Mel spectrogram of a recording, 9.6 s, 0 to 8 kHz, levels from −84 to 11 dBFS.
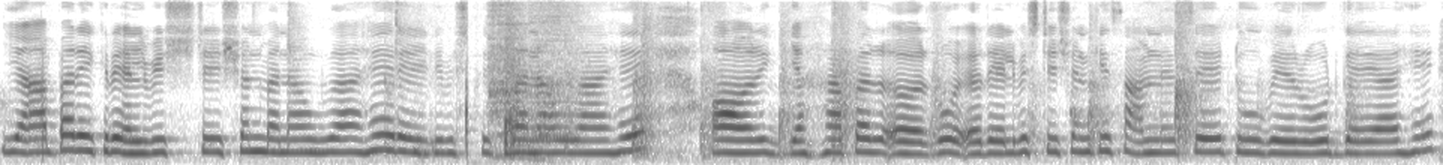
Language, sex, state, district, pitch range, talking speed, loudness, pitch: Hindi, female, Chhattisgarh, Raigarh, 230-250 Hz, 170 wpm, -29 LUFS, 235 Hz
